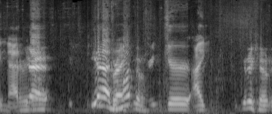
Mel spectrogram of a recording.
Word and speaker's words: Griecher: It's Griecher. It's I first pronounced. I know. It's alright. Yeah, but Soccer makes the same mistake. He says E first before I.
